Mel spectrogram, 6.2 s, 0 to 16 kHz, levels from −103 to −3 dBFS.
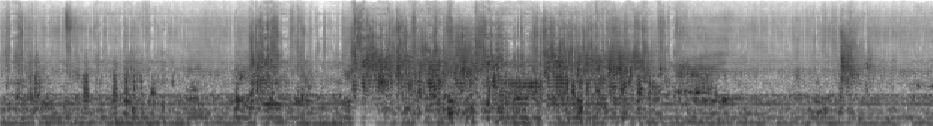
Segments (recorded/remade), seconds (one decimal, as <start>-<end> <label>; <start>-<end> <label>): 0.0-6.2 remade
